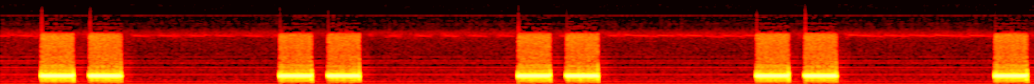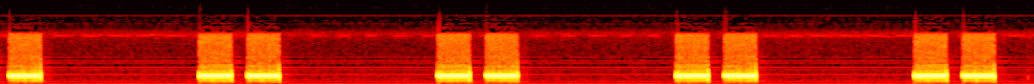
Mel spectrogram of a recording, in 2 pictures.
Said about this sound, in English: And so we wait for his phone to ring.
